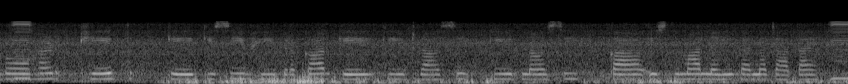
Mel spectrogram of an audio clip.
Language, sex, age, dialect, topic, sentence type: Hindi, female, 18-24, Kanauji Braj Bhasha, agriculture, statement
